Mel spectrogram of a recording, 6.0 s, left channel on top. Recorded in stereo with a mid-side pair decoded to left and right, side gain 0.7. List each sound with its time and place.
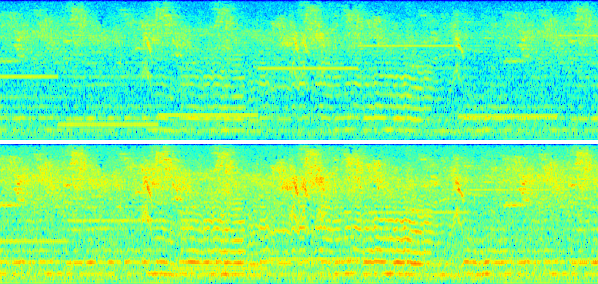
0.0 s an insect: 40° right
